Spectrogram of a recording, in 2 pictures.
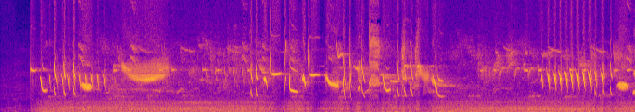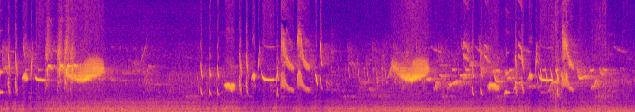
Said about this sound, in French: Ce chant, plutôt agréable, est celui du verdier d'Europe. Il est plus grand que les espèces citées précédemment, c'est un passereau qui pèse une trentaine de grammes.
